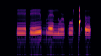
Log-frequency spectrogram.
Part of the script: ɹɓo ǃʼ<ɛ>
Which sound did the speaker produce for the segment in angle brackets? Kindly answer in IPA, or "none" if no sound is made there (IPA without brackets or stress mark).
ə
